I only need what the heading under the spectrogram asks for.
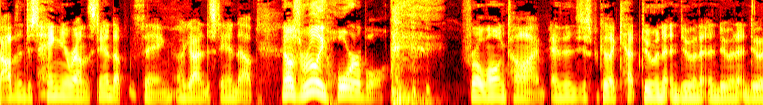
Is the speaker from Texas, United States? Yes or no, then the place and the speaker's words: yes; Texas, United States; moved away as an adult; I grew up in Texas, lived there for most of my life. And then in 2015, when I was, what was I then? 31-ish. And I moved out here to pursue comedy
